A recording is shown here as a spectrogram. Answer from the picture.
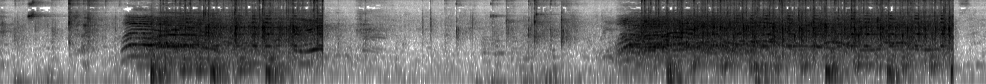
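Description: Table tennis rally in a large hall: the ball ticks and knocks off bats and table, between two loud bursts of spectators cheering and shouting. Each burst cuts off suddenly.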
